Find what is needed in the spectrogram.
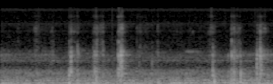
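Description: A deck of oracle cards being shuffled by hand: faint, scattered soft clicks and flicks, about half a dozen over four seconds.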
